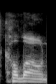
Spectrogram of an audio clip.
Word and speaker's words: Colon: Also, it's spelled colon. I think they're trying to keep it fancy, but it's Cologne is how they officially pronounce it.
